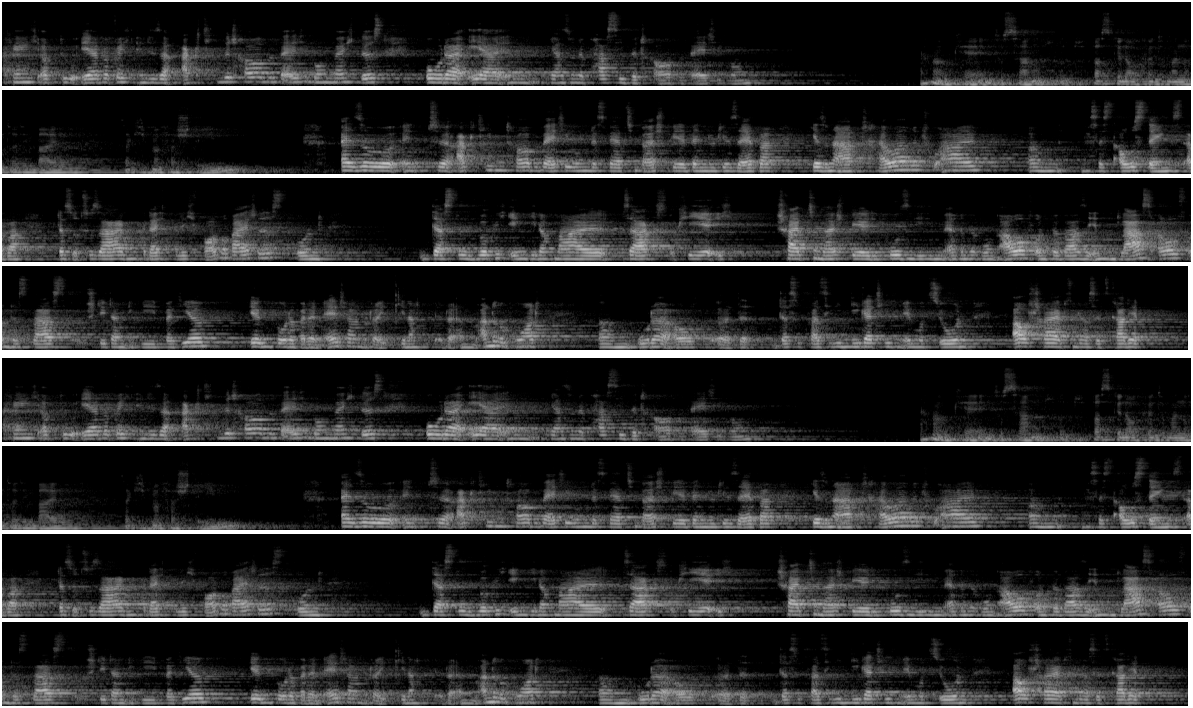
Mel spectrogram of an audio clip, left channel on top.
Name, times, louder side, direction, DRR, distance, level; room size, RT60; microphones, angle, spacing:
voice 1, 0.0-7.5 14.9-21.7 22.1-27.0 28.0-31.1 31.5-37.7 38.1-41.1 41.6-45.5 45.8-47.0, left 2 dB, 15° left, 7 dB, 0.4 m, -28 dB
voice 2, 9.2-14.3, left 1 dB, 10° right, 3 dB, 1.0 m, -38 dB
23.0 x 9.2 x 4.6 m, 2.5 s
head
